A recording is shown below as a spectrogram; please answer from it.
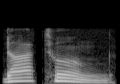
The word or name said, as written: Datong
